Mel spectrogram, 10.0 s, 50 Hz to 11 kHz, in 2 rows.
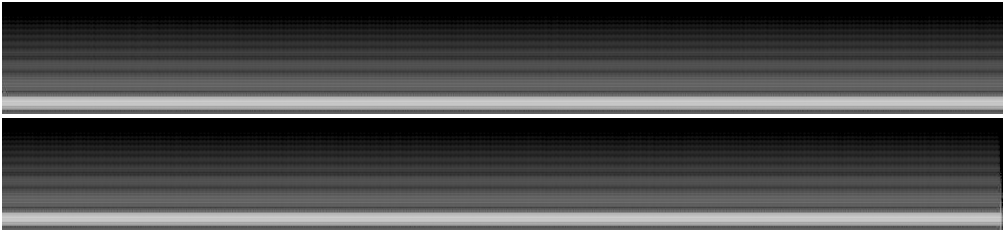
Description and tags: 400hz sine wave sound
400hz, sine, sound, wave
